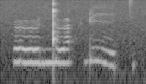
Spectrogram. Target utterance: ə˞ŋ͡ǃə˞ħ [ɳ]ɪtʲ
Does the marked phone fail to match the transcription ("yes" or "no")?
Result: yes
